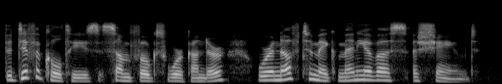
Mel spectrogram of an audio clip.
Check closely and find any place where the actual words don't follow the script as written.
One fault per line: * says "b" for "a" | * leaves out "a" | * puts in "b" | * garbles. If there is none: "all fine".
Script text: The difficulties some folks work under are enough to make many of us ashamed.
* says "were" for "are"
